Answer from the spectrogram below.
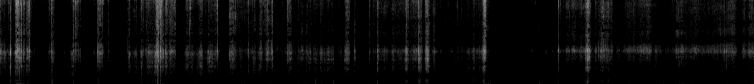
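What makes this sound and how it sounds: A wooden toothpick scratches the flat cut surface of half of a large white polystyrene foam ball held upright. It makes quiet, dry, bright scratching and crunching strokes in short, uneven bursts with brief pauses between them.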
